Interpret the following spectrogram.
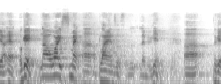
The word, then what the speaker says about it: SMEG: In particular, we're going to talk about SMEG kitchen appliance. Nat, did I pronounce the brand correctly?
